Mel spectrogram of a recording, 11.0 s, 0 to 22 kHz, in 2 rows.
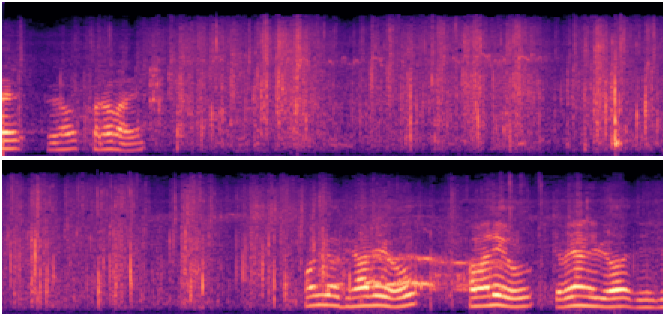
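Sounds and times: footsteps on dry debris: 0:00.0 - 0:11.0
man talking: 0:08.0 - 0:11.0.

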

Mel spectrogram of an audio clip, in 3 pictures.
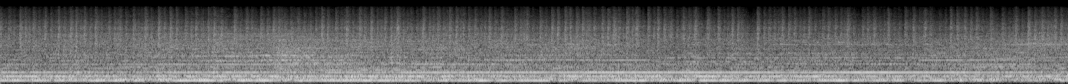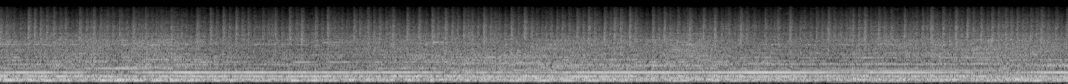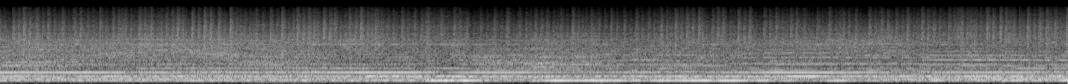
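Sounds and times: drums: 0:00.0 - 0:32.0
horns holding long tones: 0:00.0 - 0:32.0.

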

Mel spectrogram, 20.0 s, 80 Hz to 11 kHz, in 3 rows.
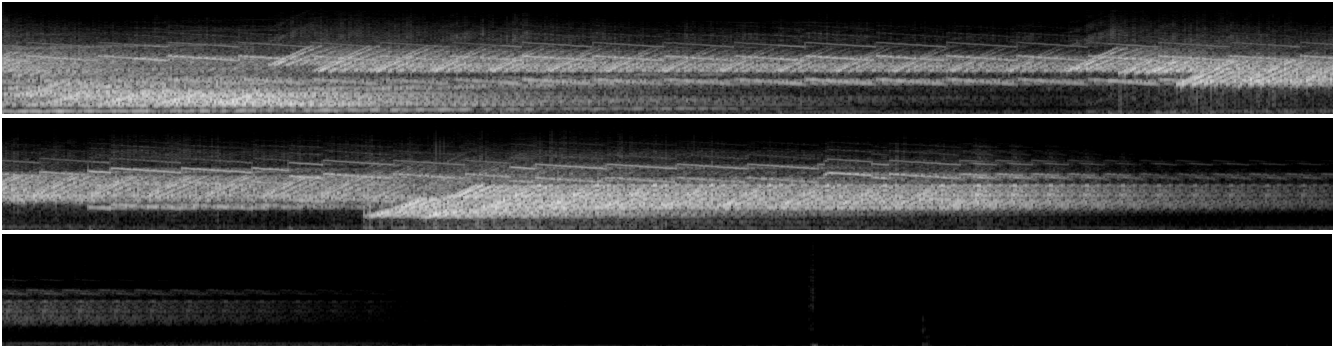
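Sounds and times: electronic synthesizer music: 0:00.0 - 0:04.5, 0:08.3 - 0:13.5.

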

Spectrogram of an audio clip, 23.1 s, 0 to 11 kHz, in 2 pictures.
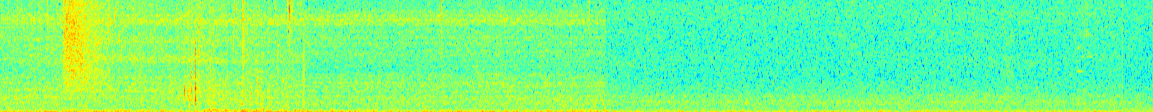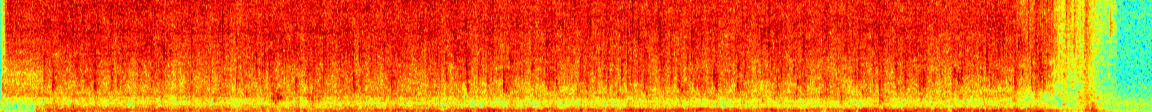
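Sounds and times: tap water running into sink: 0:11.6 - 0:22.7.

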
